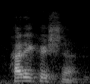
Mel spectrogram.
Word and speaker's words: Hare Krishna: Hare Krishna.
